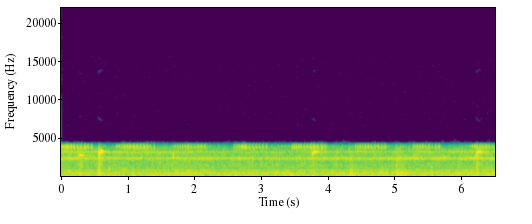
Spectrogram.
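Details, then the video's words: Painted reed frog calling at night beside Gowrie dam, Djuma Game Reserve, Sabi Sand Wildtuin, South Africa, recorded by a live waterhole camera: three single sharp high peeps spaced about three seconds apart, with steady hiss behind. "Painted Reed Frog?"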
